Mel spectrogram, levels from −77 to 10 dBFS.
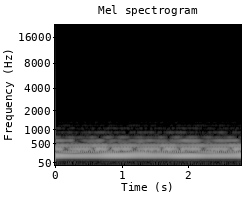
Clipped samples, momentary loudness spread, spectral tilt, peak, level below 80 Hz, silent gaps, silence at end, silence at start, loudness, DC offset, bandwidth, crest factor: under 0.1%; 2 LU; -15 dB/octave; -14 dBFS; -70 dBFS; none; 0 s; 0 s; -25 LUFS; under 0.1%; 1.4 kHz; 10 dB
